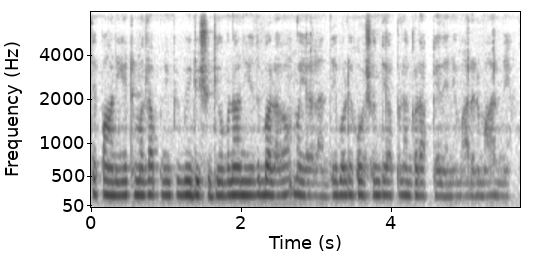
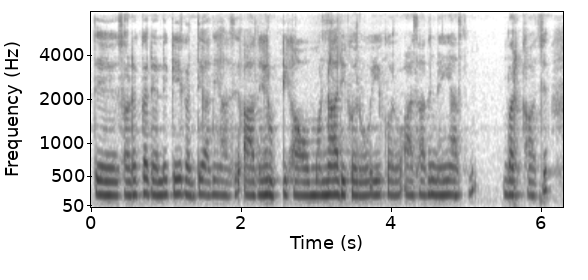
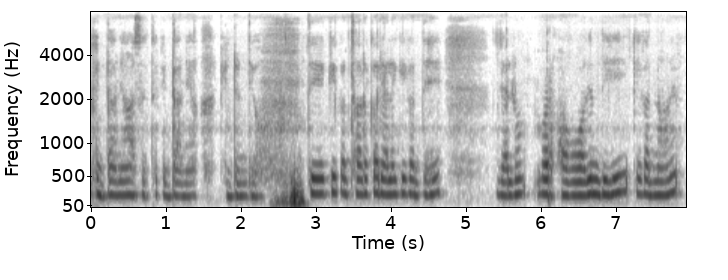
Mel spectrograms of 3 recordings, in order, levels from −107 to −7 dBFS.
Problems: low volume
